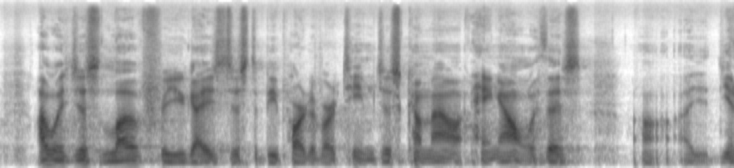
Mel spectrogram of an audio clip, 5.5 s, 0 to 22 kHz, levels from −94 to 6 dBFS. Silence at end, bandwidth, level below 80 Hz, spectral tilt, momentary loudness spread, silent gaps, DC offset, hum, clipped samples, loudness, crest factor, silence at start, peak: 0 s; over 20 kHz; -78 dBFS; -3 dB/octave; 14 LU; none; under 0.1%; none; under 0.1%; -24 LUFS; 22 dB; 0.1 s; -4 dBFS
